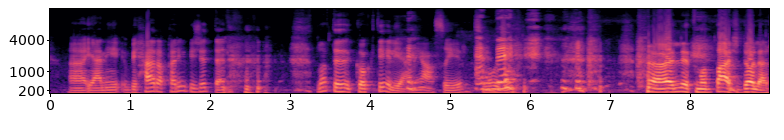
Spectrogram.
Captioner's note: laughs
